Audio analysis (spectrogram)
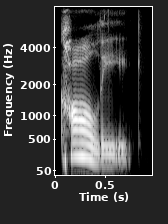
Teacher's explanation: I hear people put stress on the second syllable colleague, but it's not. It's on the first syllable. It should sound like ca.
